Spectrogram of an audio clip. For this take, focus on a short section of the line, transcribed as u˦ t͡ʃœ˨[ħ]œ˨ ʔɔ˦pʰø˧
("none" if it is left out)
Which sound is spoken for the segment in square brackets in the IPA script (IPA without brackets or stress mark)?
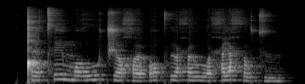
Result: χ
